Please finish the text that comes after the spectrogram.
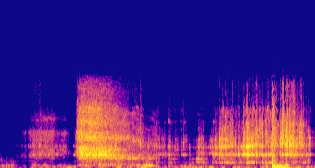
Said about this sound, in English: Oh, people are going to be yelling at us about your ice and your Yeti, by the way. Thanks for that.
